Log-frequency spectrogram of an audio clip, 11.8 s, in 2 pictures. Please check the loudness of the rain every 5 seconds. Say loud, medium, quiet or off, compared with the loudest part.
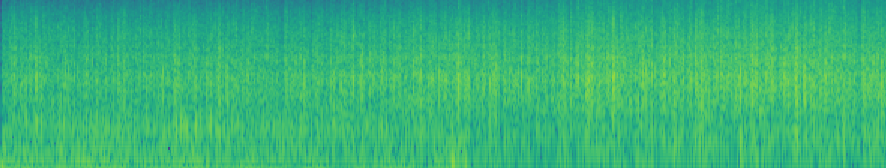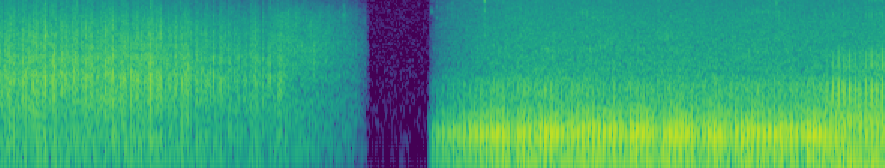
loud, loud, off.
